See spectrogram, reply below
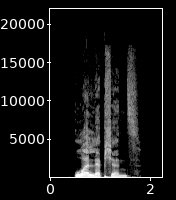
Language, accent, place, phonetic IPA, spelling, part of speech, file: German, Germany, Berlin, [ˈoːɐ̯ˌlɛpçəns], Ohrläppchens, noun, De-Ohrläppchens.ogg
- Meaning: genitive singular of Ohrläppchen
